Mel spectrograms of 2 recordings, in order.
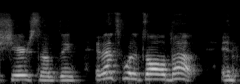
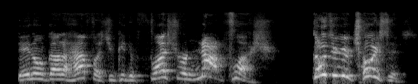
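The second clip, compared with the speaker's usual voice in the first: loud, full-throttle yelling rant; 4 dB louder than usual. Comparing home in Northern California with Australia, the speaker rants: yelling. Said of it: "I'm yelling right now".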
